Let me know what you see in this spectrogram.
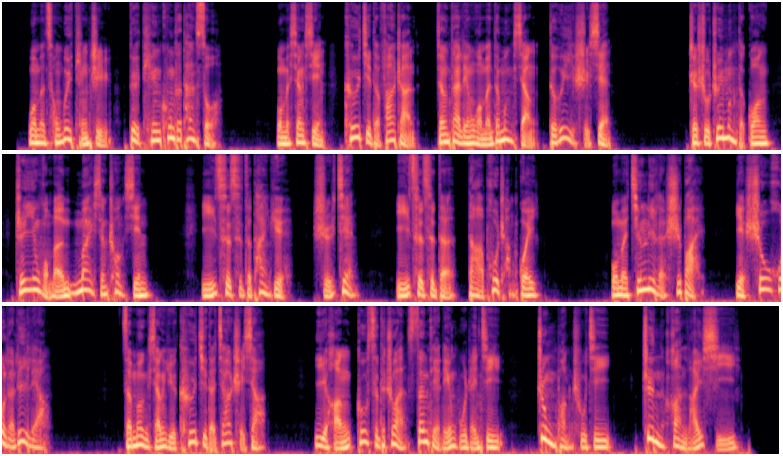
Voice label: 旁白 无人机

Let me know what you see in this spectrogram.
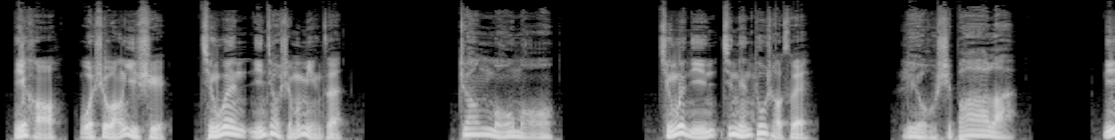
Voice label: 医生和老人对话

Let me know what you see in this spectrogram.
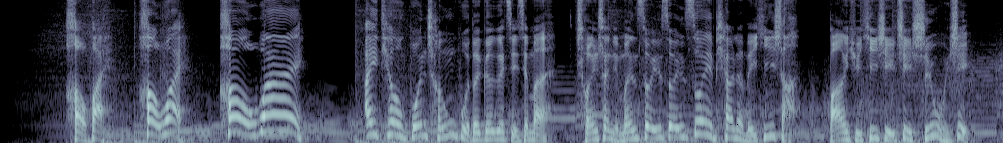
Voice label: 年轻活力; 号外号外

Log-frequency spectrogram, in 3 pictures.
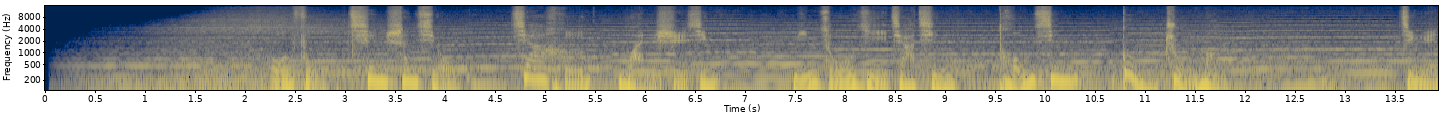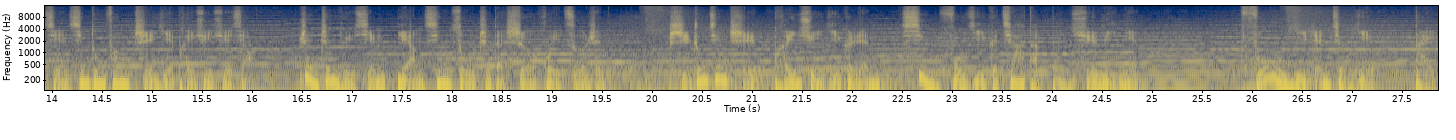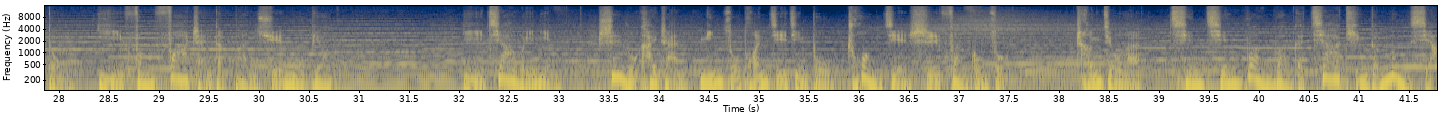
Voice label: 大气宣传片; 新东方

